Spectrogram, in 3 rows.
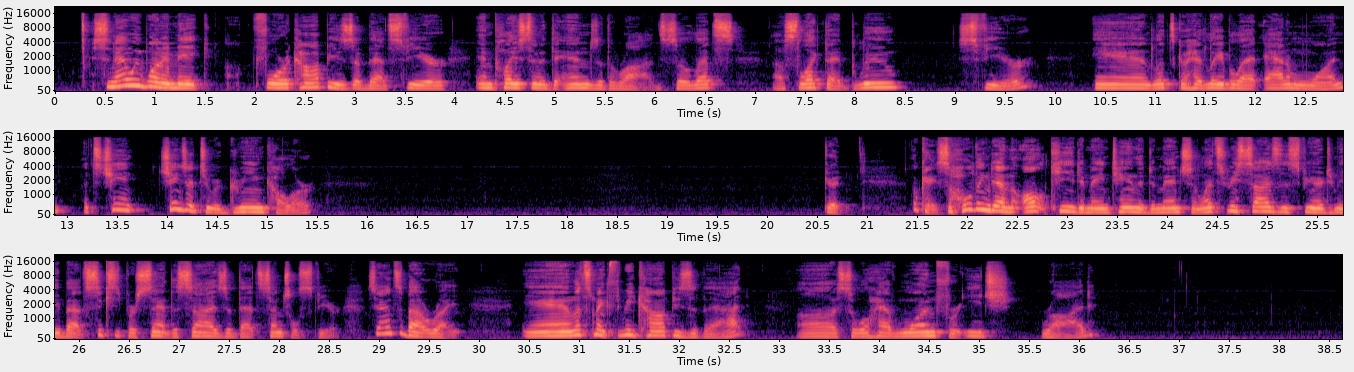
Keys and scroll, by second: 4.7-6.6 typing, 6.6 Return.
